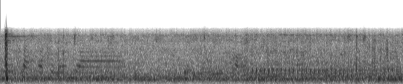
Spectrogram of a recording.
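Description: Steady traffic noise with faint voices in the background. A sharp click right at the start is the loudest sound.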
